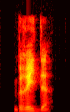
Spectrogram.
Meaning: plural of bride
- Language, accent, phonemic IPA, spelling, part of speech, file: French, France, /bʁid/, brides, noun, LL-Q150 (fra)-brides.wav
